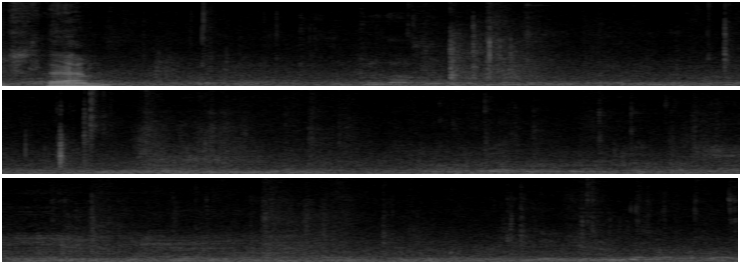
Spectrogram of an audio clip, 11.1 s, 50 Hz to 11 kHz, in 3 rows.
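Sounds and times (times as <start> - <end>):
faint murmured voices: 0.0 - 11.0.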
